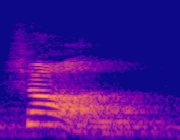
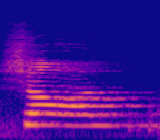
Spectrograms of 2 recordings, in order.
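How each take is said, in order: Both takes have the same delivery.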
